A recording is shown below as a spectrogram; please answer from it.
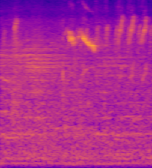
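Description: Small pet birds bathing at a water bowl give a couple of brief high chirps and tweets against a soft, steady background hiss.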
